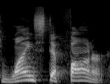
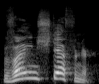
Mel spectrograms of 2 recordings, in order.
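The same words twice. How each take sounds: First: Weinstefaner as wine-steh-FAH-ner; higher-pitched Weinstefaner, leaning on FAH; disputed pronunciation. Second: Weinstephaner as VINE-SHTEF-en-er, high then falling; high-pitched, emphatic German Weinstephaner, stress on SHTEF; German pronunciation. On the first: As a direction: cite Weinstefaner with English w, stress on FAH. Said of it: "I really don't think it's". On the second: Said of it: "from German resources is". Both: Shown as a demonstration.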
